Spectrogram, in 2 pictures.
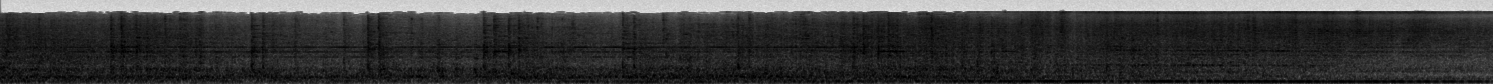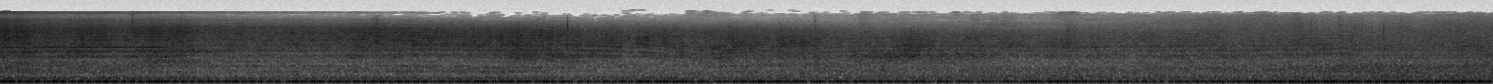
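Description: Double-stack intermodal freight cars rolling past close by, with wheels clacking on the rails. About halfway through, mid-train diesel locomotives (DPUs) pass, adding a strong steady low engine hum that carries on as the car noise fades.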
